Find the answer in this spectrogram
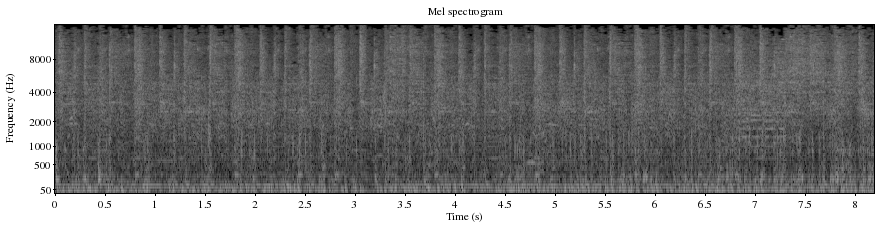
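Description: Background music over the steady rumble of wind buffeting a bike-mounted camera's microphone as a mountain bike rides a dirt singletrack.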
